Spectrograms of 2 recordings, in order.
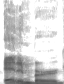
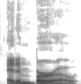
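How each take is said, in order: First: "Edinburgh" with a final "burg", hard g; spelled-out mispronunciation. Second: "Edinburgh" as "Edin-burro"; local pronunciation. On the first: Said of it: "is pronounced Edinburgh, even though". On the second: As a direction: say "Edinburgh" ending in "burro", no hard g. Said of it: "is pronounced Edinburgh". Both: Shown as a demonstration.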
